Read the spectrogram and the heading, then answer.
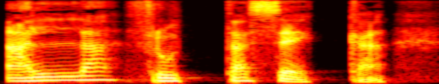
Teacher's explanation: the a joins the la and you get an extra L in there, so you need to bounce the consonant. · Term: bouncing consonants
